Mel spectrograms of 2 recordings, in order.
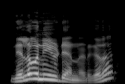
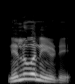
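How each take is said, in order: First: నిలవనీయుడి lifted with a rising question tune; word pointed out. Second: నిలవనీయుడి said alone, a little louder, falling firmly; word repeated for emphasis. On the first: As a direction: raise నిలవనీయుడి as if asking them to notice it. (నిలవనీయుడి ను ప్రశ్నలా ఎత్తి పలకండి) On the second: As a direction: land నిలవనీయుడి with a firm final drop. (నిలవనీయుడి ను గట్టిగా దిగే స్వరంతో ఒత్తి చెప్పండి) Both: Shown as a demonstration. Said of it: "అది మీలో".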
